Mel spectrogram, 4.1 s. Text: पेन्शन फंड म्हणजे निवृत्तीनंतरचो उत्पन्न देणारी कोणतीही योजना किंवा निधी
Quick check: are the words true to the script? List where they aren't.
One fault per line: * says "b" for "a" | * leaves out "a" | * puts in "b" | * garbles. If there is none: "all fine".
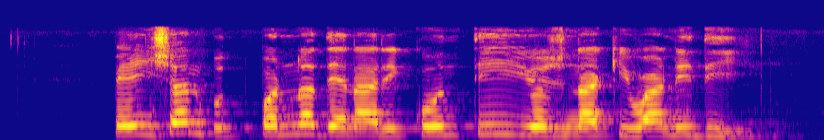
* leaves out "फंड म्हणजे निवृत्तीनंतरचो"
